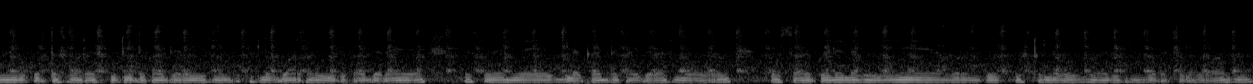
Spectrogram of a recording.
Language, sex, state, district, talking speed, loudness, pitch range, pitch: Hindi, male, Uttarakhand, Uttarkashi, 245 wpm, -41 LUFS, 100-105 Hz, 100 Hz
